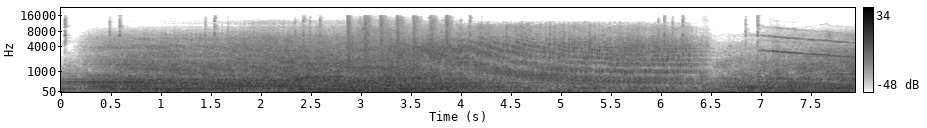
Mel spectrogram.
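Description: Warplanes in the strategy game Order of Battle making an attack run on enemy ships, with a steady, loud propeller-engine drone and Doppler-like sweeps throughout, plus faint crackling effects.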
